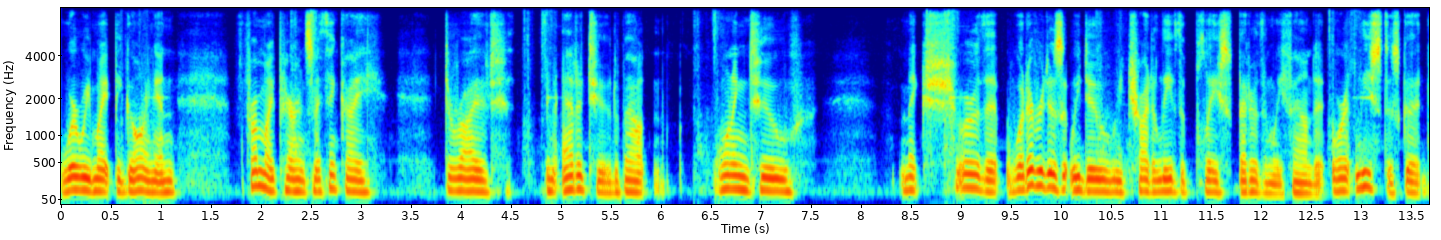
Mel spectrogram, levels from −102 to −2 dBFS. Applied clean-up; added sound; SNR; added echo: neural separator model SepFormer DNS4.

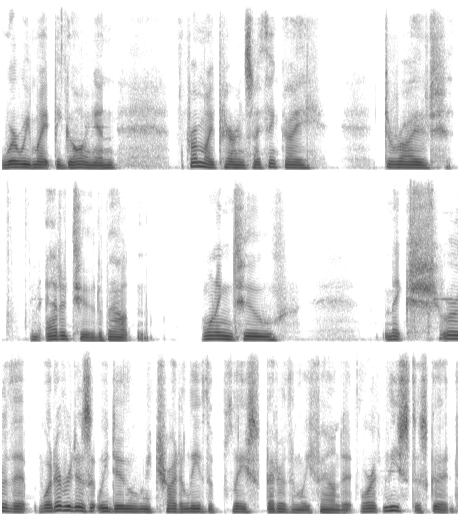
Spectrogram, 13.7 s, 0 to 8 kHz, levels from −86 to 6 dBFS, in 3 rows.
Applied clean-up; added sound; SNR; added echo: neural mask model DeepFilterNet 3.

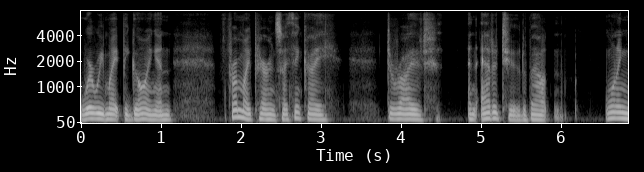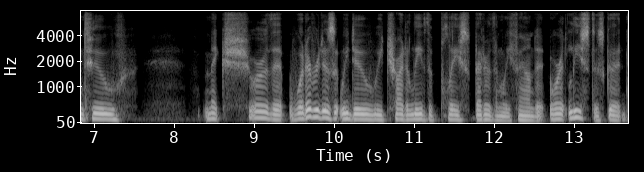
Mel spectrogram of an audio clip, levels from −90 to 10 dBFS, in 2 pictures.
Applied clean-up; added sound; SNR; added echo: none; none; none; none.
